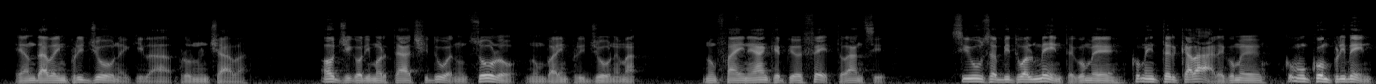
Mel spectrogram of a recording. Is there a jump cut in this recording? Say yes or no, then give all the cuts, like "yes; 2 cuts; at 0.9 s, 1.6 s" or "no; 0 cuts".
no; 0 cuts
